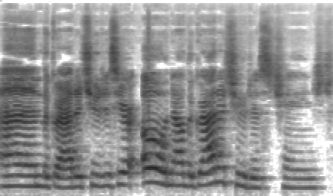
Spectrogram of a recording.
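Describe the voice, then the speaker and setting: With an unremarkable speaking voice, a woman talks at a fairly slow pace, her fairly high pitch showing ordinary pitch variation. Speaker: meditation guide. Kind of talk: guided meditation. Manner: casual, conversational, with frequent filler pauses.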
